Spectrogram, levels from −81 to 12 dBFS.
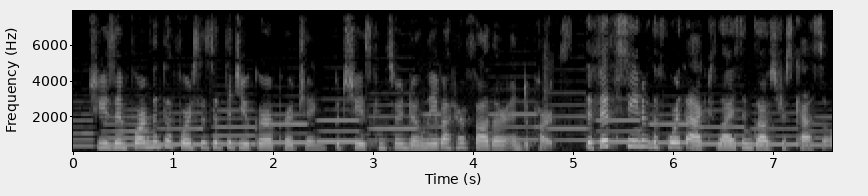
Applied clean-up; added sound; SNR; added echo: none; Wind instrument, woodwind instrument; 10 dB; none.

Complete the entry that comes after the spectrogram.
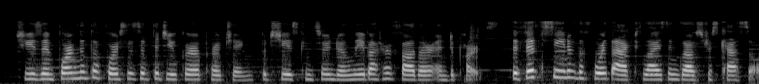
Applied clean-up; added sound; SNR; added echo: neural separator model SepFormer DNS4.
